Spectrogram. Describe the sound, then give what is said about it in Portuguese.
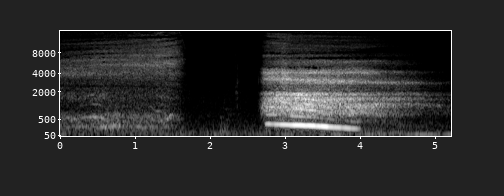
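A deep breath is drawn in through the nose as a soft, steady hiss. After a short pause comes a louder exhale out through the mouth, carrying a voiced sigh that falls in pitch. “Inspira pelo nariz, expira pela boca, fazendo esse barulho, esse som, junto comigo”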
